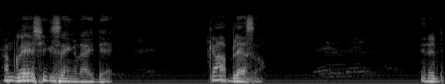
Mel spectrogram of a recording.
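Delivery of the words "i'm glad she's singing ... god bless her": low, soft acted blessing; quiet self-correction. Believer arresting an envious thought, quiet self-correction. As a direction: say it quietly to yourself, low and kindly. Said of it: "You said".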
